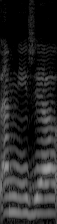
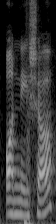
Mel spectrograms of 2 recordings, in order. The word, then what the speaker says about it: Annesha: the women's Cricket podcast with onnisha that's the correct pronunciation of my name and kudos to ananya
